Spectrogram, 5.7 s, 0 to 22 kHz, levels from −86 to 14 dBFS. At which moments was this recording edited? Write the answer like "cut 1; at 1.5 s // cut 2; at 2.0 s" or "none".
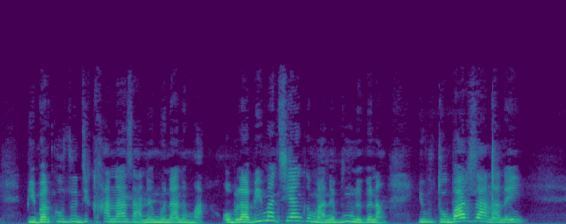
cut 1; at 2.1 s // cut 2; at 4.0 s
